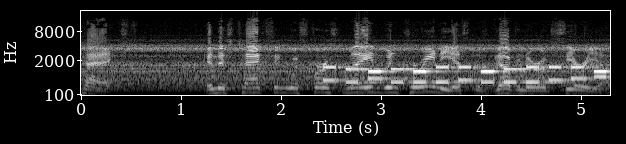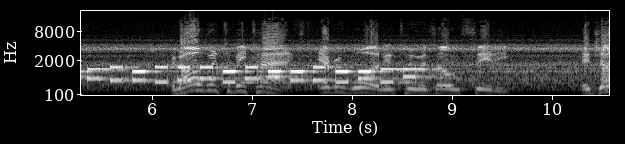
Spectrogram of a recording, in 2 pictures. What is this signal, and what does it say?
DTMF, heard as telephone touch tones, dialled by machine, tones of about 120 ms, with radio hiss, a squelch burst at the end and room echo. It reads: 627213612369*86436919*461720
